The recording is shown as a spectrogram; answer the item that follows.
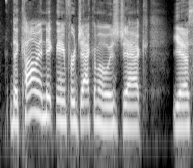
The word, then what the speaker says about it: Giacomo: Every Italian will argue that their dialect and region are the correct ones, but I've come to learn that the pronunciation is more like Giacomo. Now, don't say it too fast. The O is drawn out to a long O sound. oh, now I'm in my head. Um, sometimes the Jack part sounds just like Jacques with the J sound.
